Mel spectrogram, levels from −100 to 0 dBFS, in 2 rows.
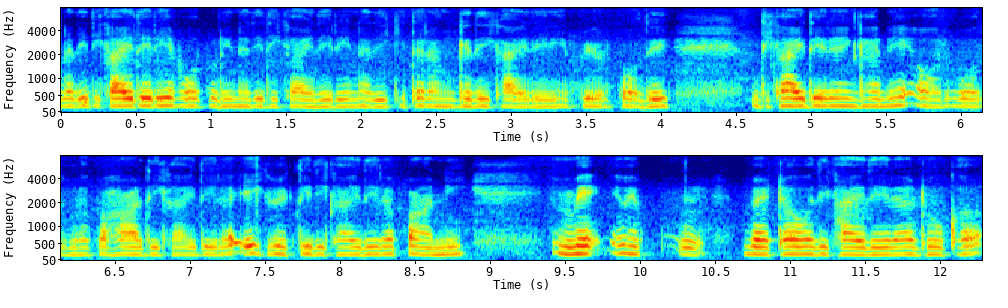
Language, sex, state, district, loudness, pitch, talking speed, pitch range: Hindi, female, Andhra Pradesh, Chittoor, -26 LUFS, 205 Hz, 200 wpm, 200-210 Hz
